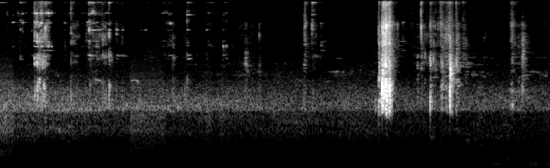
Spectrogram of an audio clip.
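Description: Keys jangle in a few quick metallic bursts, sharpest near the middle of the clip, as a bunch of keys is handed back in a room with soft background noise.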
